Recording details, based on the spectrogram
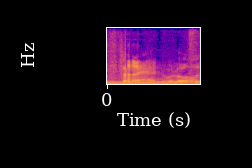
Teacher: un frenulo si pronuncia con la e aperta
